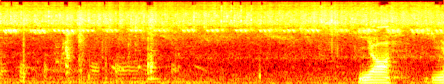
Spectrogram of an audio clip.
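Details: Farmed crickets kept in pens, raised for close to a year and soon to be harvested, during a hot month; a steady high, pulsed chirping chorus repeats rapidly throughout, with a man's voice breaking in briefly at the end.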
